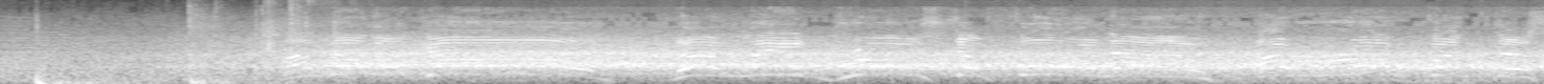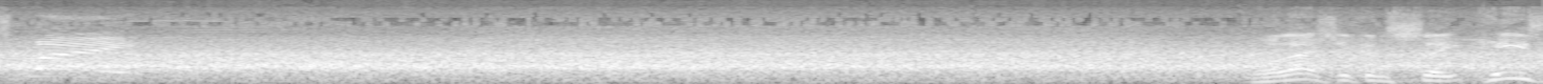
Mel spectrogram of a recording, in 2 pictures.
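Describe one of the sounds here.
A large crowd cheers and roars loudly.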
